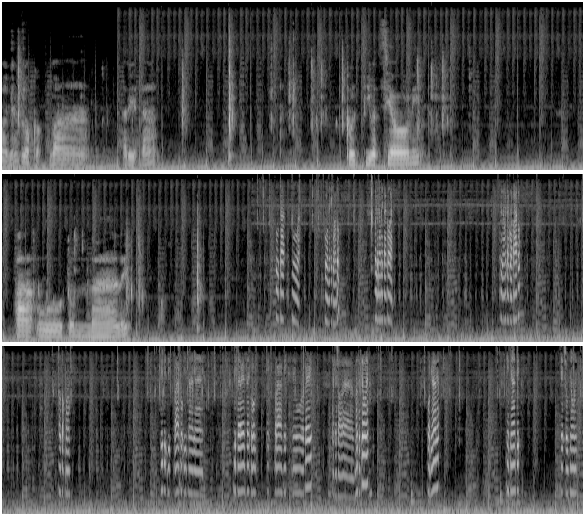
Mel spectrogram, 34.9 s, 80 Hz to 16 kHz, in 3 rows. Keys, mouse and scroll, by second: 0.2-3.5 typing, 5.4-9.3 typing, 11.4-13.8 typing, 15.5 Return, 16.8-18.3 typing, 19.4 click, 20.0 click, 20.7 click, 21.1-21.5 scroll up 4, 21.8 scroll down 2, 22.7-24.9 typing, 25.9-29.3 typing, 30.4-34.8 typing.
